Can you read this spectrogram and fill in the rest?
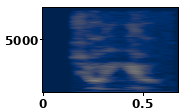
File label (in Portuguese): "junho", portugues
